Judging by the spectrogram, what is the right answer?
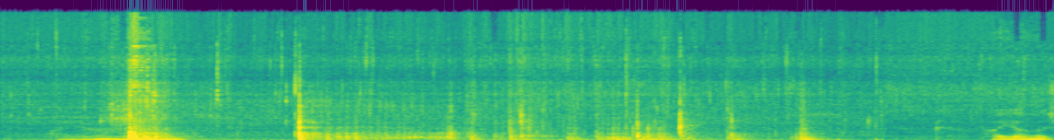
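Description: Frozen green peas tipped into a pan of frying meat, a steady loud sizzle with stirring scrapes and clatter, cooking for pasta with green peas; a voice hums or speaks briefly at the start and end.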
